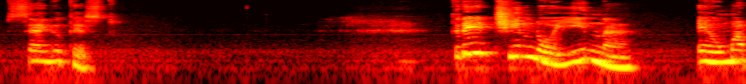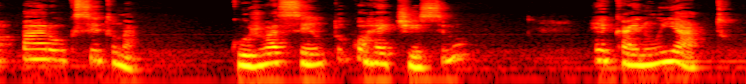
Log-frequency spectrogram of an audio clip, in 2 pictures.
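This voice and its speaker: Slow, deliberate woman teaching grammar. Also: medium pitch, very animated, recorded from a distance. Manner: slow, deliberate, spells out rules word by word. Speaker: Portuguese writing teacher. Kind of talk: read-aloud grammar lesson.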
